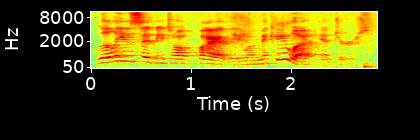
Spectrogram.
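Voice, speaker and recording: A woman reading the stage directions aloud in a plain, even delivery, her pitch ranging widely as she reads. She is heard from some distance in a roomy space with faint noise. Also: a little fast.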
